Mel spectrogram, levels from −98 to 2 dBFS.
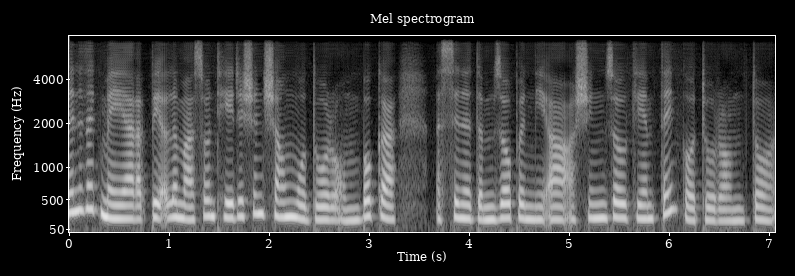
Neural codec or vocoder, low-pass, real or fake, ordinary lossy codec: codec, 16 kHz, 0.2 kbps, FocalCodec; 7.2 kHz; fake; none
